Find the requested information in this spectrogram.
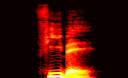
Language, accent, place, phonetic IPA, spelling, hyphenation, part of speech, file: German, Germany, Berlin, [ˈfiːbl̩], Fibel, Fi‧bel, noun, De-Fibel.ogg
- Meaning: 1. primer: book for teaching children to read and write 2. primer: introductory manual on any topic 3. fibula (ancient brooch)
